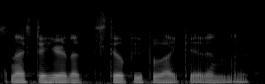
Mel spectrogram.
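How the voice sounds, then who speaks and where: A man with an American accent speaks at a moderate pace and a fairly low pitch, his intonation monotone and flat, on a very clean recording with a silent background. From Israel, Tel Aviv. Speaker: musician and music producer. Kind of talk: podcast interview. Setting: studio, sitting across table. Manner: halting, many fillers and repeats.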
